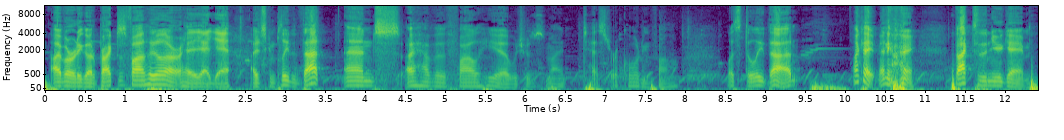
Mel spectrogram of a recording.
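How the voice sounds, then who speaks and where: Rambling young gamer. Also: male voice, medium pitch, fairly bright tone. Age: young adult. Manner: rambling, self-interrupting, chuckly. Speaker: let's play host. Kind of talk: casual game commentary.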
